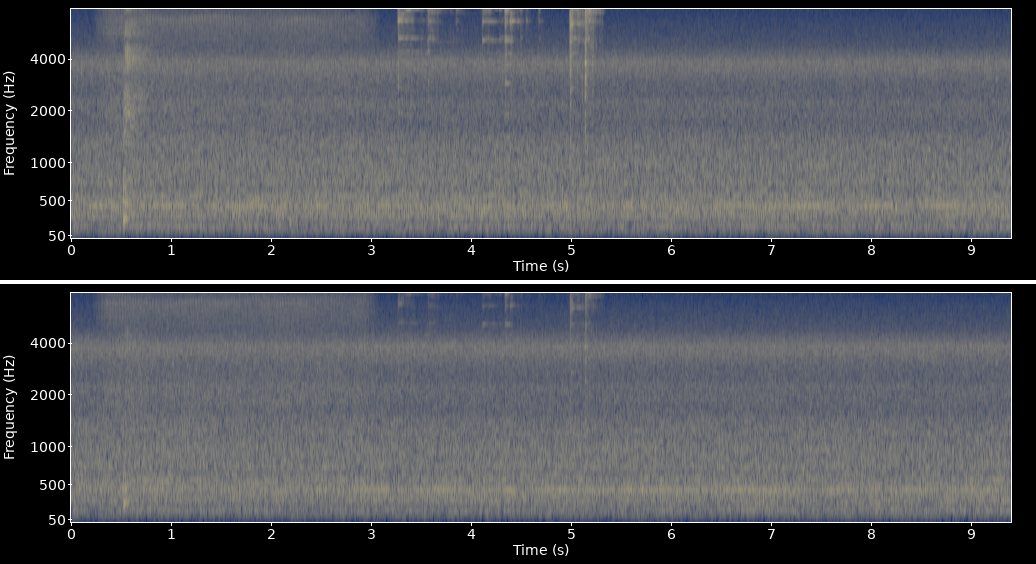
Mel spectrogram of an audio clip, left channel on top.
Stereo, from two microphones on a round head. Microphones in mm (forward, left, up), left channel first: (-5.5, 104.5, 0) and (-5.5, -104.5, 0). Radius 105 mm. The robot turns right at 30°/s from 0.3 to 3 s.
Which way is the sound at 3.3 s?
50° left (ahead or behind).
